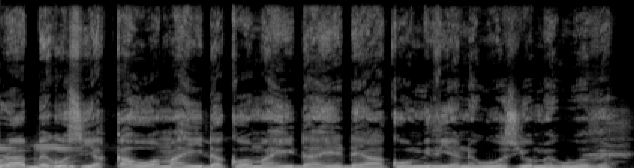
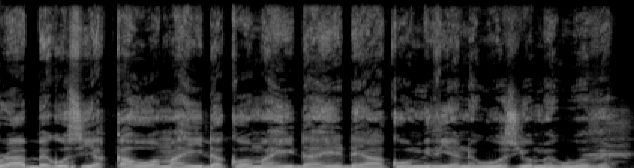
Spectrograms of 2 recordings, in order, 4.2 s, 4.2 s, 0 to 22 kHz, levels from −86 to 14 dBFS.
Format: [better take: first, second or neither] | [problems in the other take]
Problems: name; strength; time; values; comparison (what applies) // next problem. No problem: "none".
second | background sound (Vehicle horn, car horn, honking); 15 dB below the speech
